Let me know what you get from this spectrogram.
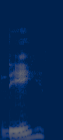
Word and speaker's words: knee: Why do we say have a K in front of uh, in the word knee? at the time of the printing press, you would say "knee," right? Like you say in Dutch and German. It's only because our our pronunciation has changed over time, eh, but the word spelling has remained the same.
